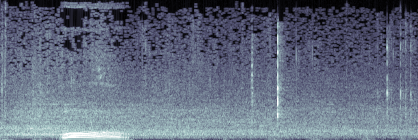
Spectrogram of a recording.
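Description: A large crowd cheers and murmurs steadily in a big arena.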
